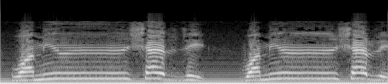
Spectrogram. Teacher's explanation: ixfada isə dilimizin ucunu yuxarı kəsici dişlərə tərəf yaxınlaşdırırıq, tam bir şəkildə vurmuruq. Və min şərri demək düzgün deyil.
